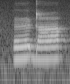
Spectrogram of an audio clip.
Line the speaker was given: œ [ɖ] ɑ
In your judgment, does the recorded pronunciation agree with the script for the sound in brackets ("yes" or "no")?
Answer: yes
